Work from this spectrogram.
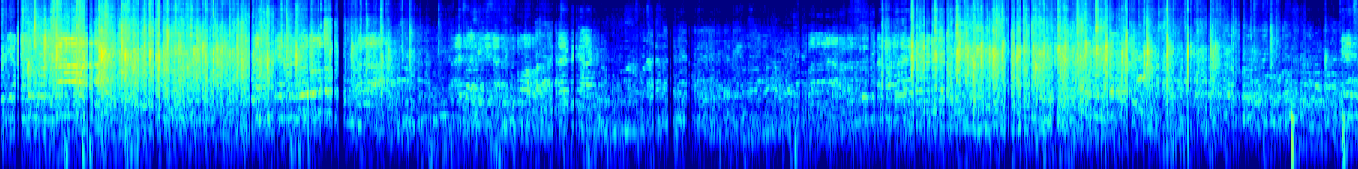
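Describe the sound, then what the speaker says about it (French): An audience at a youth-centre public-speaking workshop breaks into loud, dense applause that fades under a speaker's voice and then swells again into sustained clapping. "on applaudit la respiration ventrale"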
